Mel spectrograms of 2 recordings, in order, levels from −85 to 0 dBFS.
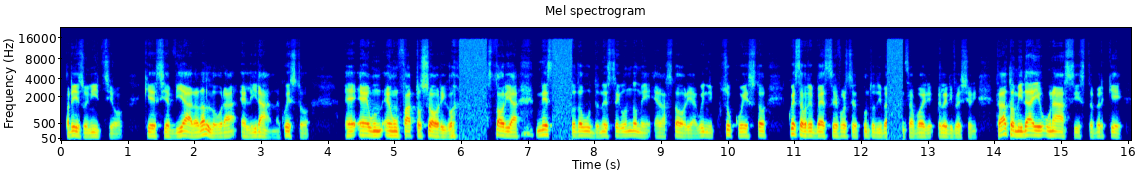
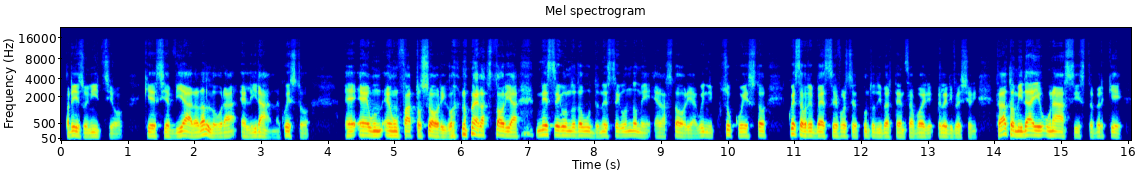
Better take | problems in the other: second | audio cutting out; filled with static; at 6 s, at 7.5 s and at 12 s

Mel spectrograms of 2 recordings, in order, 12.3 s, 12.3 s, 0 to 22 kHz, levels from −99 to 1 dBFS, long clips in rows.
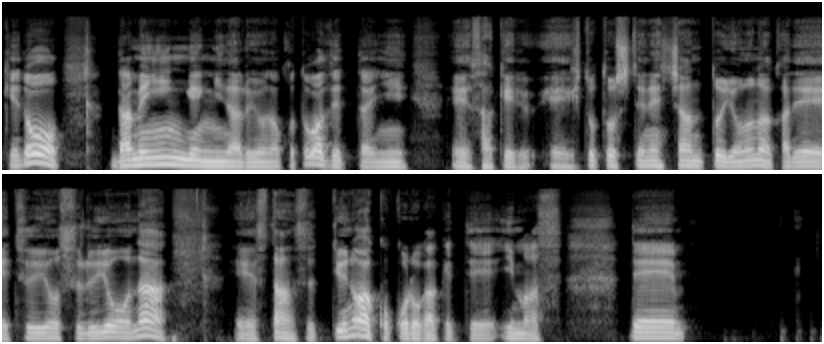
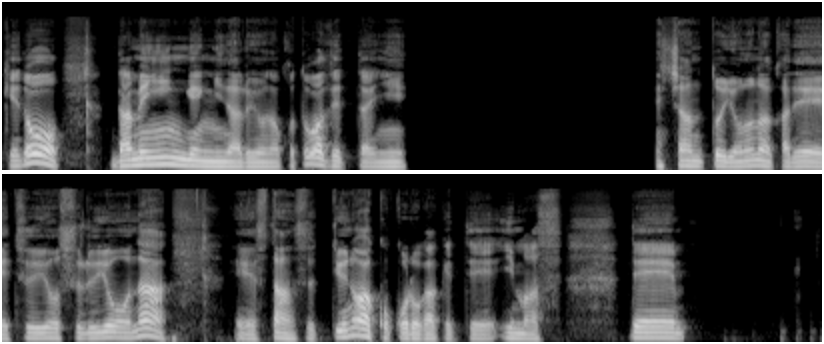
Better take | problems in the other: first | audio cutting out; at 3 s for 2 s

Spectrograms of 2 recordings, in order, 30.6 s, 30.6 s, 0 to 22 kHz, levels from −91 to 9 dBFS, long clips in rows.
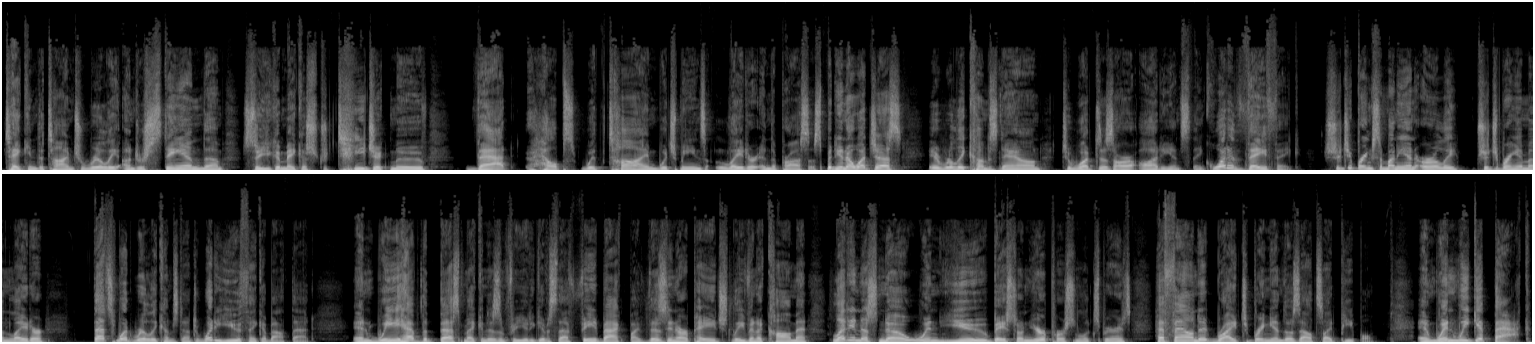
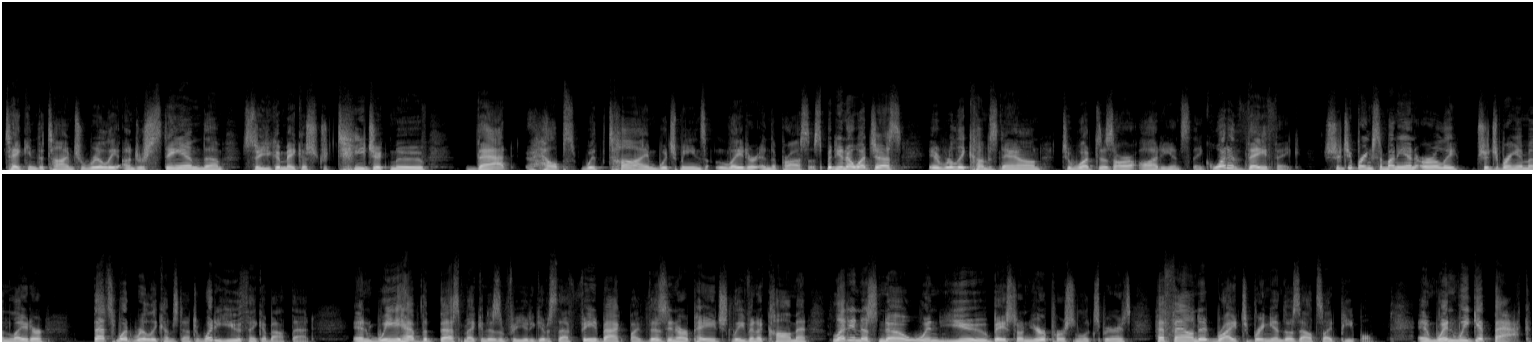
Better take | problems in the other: first | muffled; slightly; fading above 4 kHz

